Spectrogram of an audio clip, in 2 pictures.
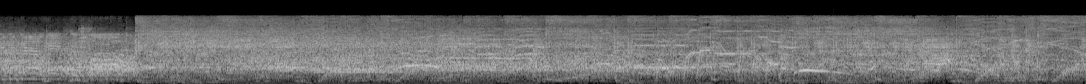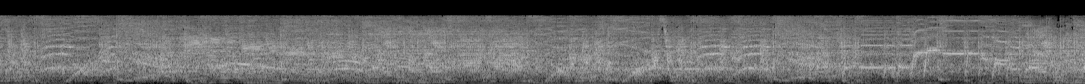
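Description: Electronic dance music from a live DJ set played loud over a festival stage sound system, with little bass coming through, and the crowd shouting and cheering over it.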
